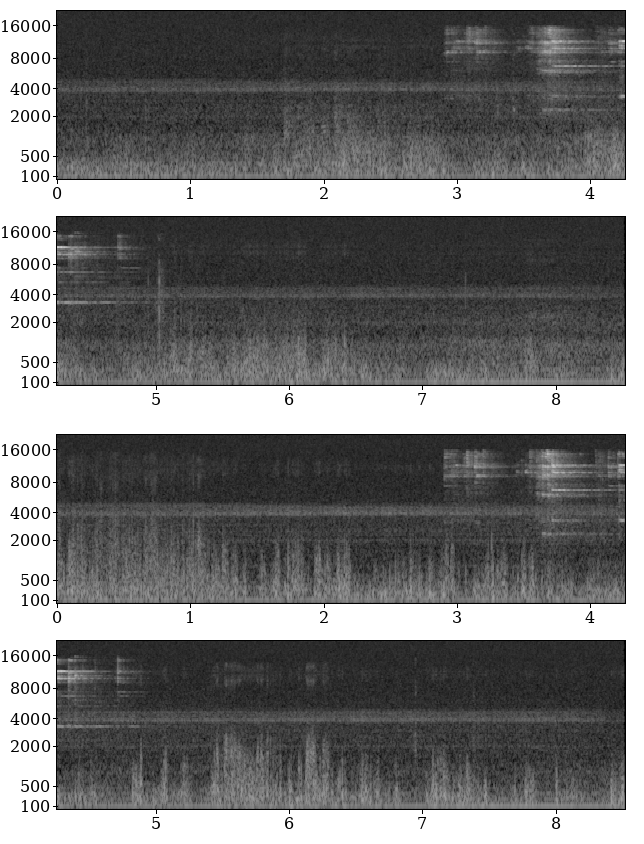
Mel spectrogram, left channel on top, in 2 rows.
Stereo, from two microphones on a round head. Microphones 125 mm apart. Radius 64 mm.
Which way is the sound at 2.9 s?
45° right (ahead or behind).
